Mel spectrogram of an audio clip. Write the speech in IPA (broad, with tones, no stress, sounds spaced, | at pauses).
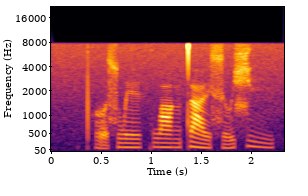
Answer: pʰ ɤ̰˨˩ s w e˦ ɪ̯ k w ɑ˦ ŋ t̪ a˥˨ ɪ̯ s ɹ̩˨˦ ɕ i˥˨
